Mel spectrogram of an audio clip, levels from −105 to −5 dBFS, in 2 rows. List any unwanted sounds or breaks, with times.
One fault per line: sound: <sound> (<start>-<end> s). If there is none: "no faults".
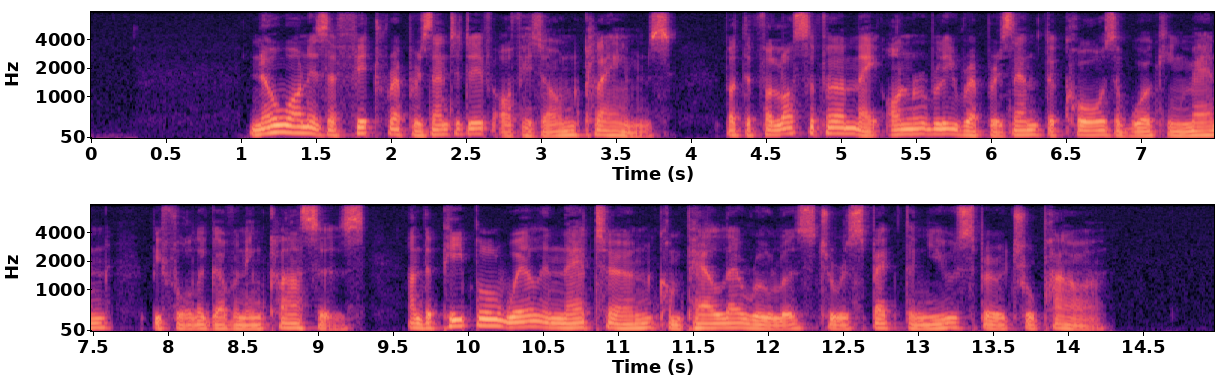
no faults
